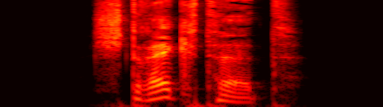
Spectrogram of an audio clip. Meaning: inflection of strecken: 1. second-person plural preterite 2. second-person plural subjunctive II
- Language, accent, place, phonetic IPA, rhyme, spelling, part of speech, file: German, Germany, Berlin, [ˈʃtʁɛktət], -ɛktət, strecktet, verb, De-strecktet.ogg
